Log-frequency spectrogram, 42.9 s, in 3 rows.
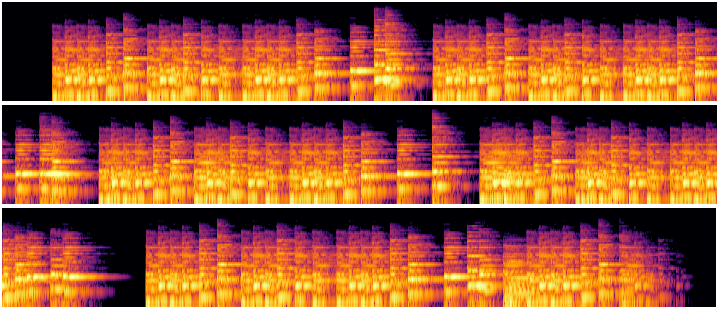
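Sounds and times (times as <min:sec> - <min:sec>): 
pop piano: 0:01.0 - 0:30.7, 0:31.5 - 0:42.1.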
